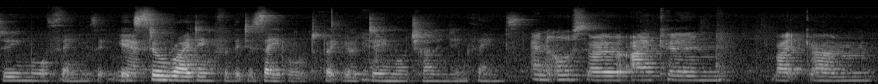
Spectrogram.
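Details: Adult woman speaking; normal speech.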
